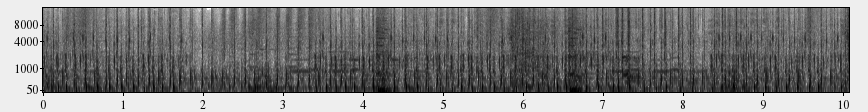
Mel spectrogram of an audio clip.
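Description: Rapid electronic weapon shots crackle in quick bursts.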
